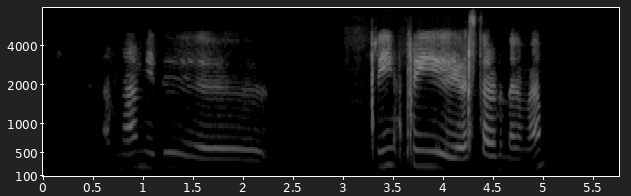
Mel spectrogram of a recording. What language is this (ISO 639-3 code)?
tam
